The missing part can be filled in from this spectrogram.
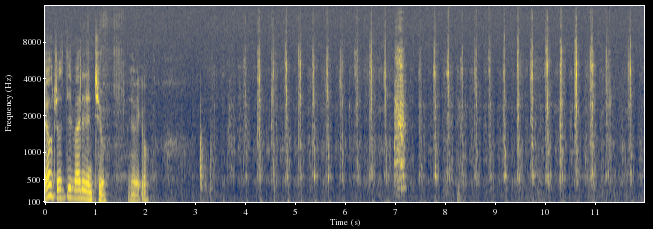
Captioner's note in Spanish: sonido cortando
